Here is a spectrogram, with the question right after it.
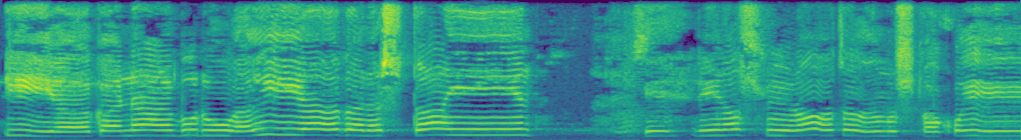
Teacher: ini tipenya suaranya serak ya, tapi lembut gitu. Serak dan lembut ya.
